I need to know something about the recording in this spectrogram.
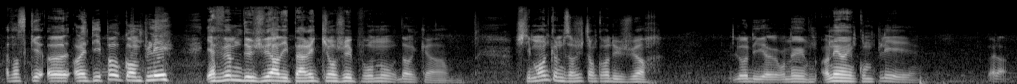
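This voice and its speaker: A man from Kinshasa answering interview questions about his rugby team, speaking haltingly with fillers. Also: fairly high pitch, darkish tone. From Kinshasa, Congo. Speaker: rugby player.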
